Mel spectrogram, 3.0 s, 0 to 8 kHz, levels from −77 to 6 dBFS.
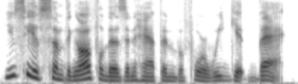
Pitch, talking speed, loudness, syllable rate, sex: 165 Hz, 220 wpm, -20 LUFS, 6.0 syllables/s, female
